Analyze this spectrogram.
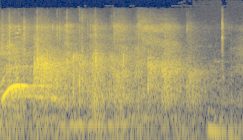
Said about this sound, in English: About anyone, take a round of I'd say a bow. round of applause.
